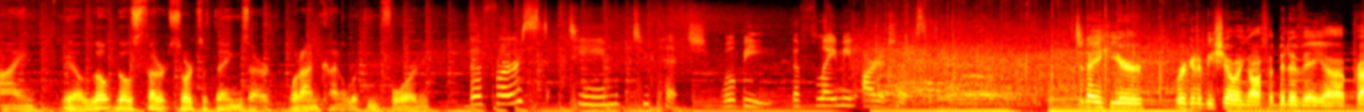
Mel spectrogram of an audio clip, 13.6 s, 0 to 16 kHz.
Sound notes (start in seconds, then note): 8.3 crowd applauding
